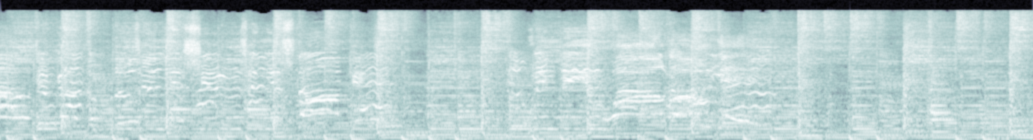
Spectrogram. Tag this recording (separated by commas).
playing gong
